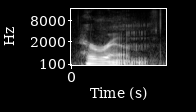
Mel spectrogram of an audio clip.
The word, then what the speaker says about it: herem: It's actually a Hebrew word that is transliterated H-E-R-E-M. So it's one word, H-E-R-E-M. That's not how you spell it in Hebrew, but when you have the phonetic sound into English, that's gonna be harem.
